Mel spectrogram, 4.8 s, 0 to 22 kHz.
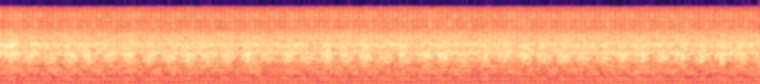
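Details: VW Polo sedan cold start at −1 °C after sitting 19 hours: light, uneven ticking knock about two to three per second over a steady engine hum at idle. Cause unclear.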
